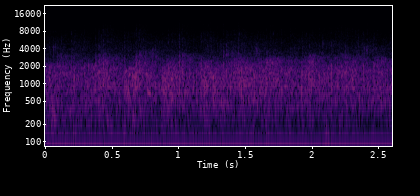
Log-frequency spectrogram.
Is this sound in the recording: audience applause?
yes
